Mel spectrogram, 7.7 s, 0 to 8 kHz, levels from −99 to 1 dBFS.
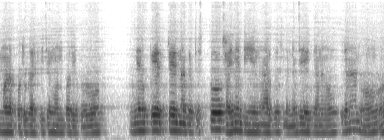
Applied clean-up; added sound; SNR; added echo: neural separator model SepFormer DNS4.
